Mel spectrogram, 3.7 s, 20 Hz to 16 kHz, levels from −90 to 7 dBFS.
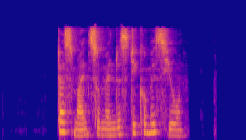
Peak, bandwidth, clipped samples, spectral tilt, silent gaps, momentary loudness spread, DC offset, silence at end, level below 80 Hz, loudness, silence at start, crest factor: -2 dBFS; 8.4 kHz; under 0.1%; -2 dB/octave; none; 12 LU; under 0.1%; 0.95 s; -66 dBFS; -18 LUFS; 0.85 s; 20 dB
